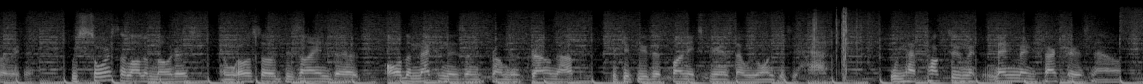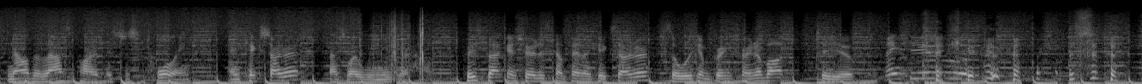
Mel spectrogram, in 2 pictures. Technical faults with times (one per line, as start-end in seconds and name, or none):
8.12-8.82 cable scratch noise
14.90-15.68 cable scratch noise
